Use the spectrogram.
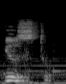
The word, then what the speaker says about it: used to: Então isso daqui é lido used to, ok? Como se fosse desse jeito em português. Por que é used to? Por causa da influência dessa preposição to no final, do use.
